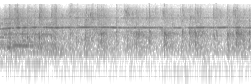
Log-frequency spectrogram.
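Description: An audience at a live show applauds steadily as a kid is called up to the stage, a dense wash of many hands clapping at once that holds an even level throughout without building or fading.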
